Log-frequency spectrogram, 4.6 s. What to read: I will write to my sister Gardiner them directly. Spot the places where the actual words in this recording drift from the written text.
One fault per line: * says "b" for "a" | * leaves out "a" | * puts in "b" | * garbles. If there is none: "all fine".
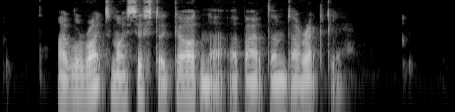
* puts in "about"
